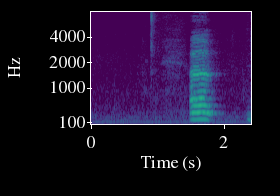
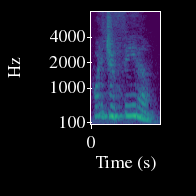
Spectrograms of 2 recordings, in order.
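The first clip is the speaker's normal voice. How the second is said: high accusing question; 11 semitones higher than usual. Retold or imitated. Imitating accusing parent.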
